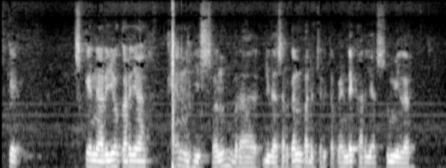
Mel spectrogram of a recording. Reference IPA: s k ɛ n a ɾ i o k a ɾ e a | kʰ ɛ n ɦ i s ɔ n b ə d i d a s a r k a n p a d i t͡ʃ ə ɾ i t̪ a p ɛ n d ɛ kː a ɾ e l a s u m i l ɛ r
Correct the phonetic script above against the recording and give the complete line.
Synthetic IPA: s k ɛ n a ɾ i o k a ɾ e a | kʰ ɛ n ɦ i s ɔ n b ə d i d a s a r k a n p a d a t͡ʃ ə ɾ i t̪ a p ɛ n d ɛ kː a ɾ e a s u m i l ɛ r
